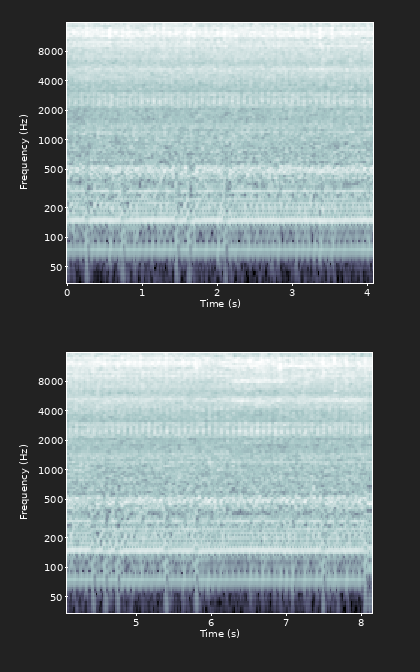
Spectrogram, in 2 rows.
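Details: 1966 Plymouth Barracuda Formula S engine, revived after decades sitting, running after fuel pump wire refitted; slow, slightly loping deep idle, no knocks; idle a bit low, idle screw may need turning up slightly.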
